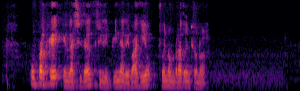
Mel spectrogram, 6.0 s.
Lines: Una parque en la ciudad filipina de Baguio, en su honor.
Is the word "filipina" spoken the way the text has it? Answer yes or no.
yes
